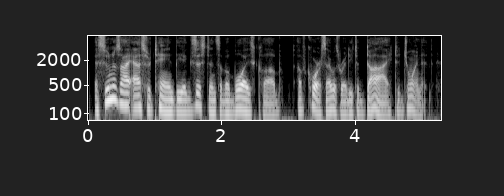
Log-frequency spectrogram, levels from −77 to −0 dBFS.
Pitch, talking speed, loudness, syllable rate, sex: 120 Hz, 235 wpm, -17 LUFS, 6.2 syllables/s, male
